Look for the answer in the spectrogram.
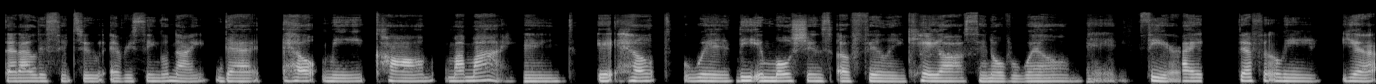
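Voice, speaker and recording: A woman hosting her own podcast, talking alone in a calm, reflective, encouraging way. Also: low-pitched, no echo, clean studio sound. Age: adult with children. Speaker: podcast host. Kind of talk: solo motivational podcast talk.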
